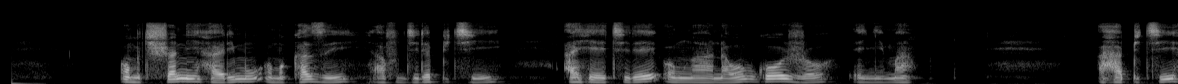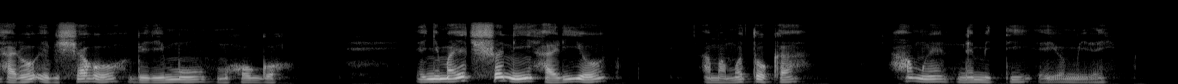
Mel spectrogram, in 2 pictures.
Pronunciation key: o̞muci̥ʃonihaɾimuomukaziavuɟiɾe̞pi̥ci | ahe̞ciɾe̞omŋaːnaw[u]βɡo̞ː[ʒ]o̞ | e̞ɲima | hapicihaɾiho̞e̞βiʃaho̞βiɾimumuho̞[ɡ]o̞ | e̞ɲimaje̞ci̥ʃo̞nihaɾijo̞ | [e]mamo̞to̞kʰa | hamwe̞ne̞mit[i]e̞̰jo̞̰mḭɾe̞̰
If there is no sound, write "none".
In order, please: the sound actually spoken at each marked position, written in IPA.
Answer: o, ʒ, ɡ, a, i

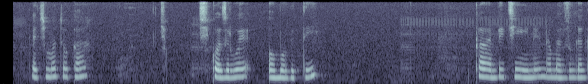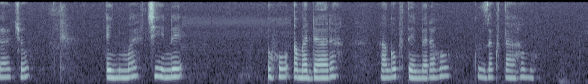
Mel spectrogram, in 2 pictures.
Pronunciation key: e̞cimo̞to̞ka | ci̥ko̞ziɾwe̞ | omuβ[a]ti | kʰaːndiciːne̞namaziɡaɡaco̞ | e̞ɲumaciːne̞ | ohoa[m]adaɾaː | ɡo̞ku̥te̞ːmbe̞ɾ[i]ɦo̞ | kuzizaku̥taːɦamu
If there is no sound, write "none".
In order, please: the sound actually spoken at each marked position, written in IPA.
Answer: i, m, a

